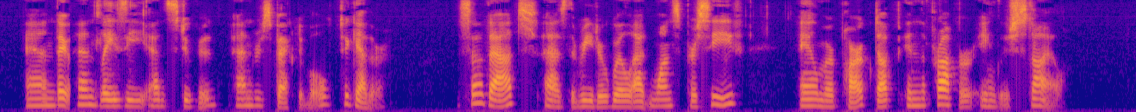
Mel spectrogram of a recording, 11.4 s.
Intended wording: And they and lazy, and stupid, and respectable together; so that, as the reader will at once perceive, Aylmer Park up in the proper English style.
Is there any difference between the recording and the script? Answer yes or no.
no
